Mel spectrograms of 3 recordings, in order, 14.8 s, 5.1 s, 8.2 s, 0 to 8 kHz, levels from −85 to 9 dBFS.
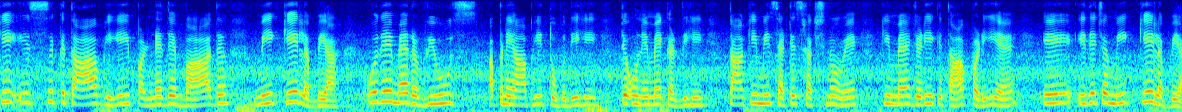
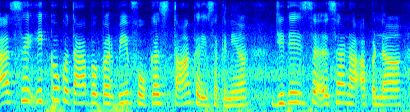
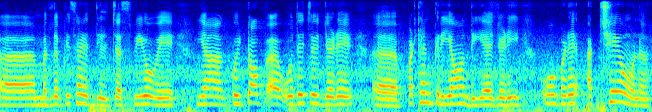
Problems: none marked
